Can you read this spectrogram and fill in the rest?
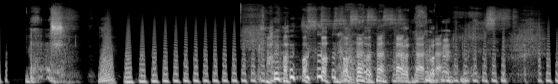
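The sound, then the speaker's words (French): A synthesized futuristic space motorbike engine sputters in rapid, evenly spaced pulses that speed up into a continuous buzzing rev. It is loud, with no other sounds. “C'est une moto de l'espace.”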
